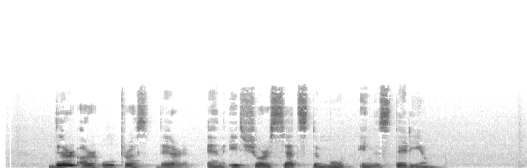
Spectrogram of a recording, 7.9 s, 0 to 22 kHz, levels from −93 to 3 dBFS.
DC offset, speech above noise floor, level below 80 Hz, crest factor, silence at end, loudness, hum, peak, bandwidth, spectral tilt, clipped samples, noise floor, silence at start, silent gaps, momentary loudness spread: under 0.1%; 41 dB; -86 dBFS; 20 dB; 1.4 s; -25 LUFS; none; -6 dBFS; 10.5 kHz; -4.5 dB/octave; under 0.1%; -66 dBFS; 0.75 s; none; 20 LU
